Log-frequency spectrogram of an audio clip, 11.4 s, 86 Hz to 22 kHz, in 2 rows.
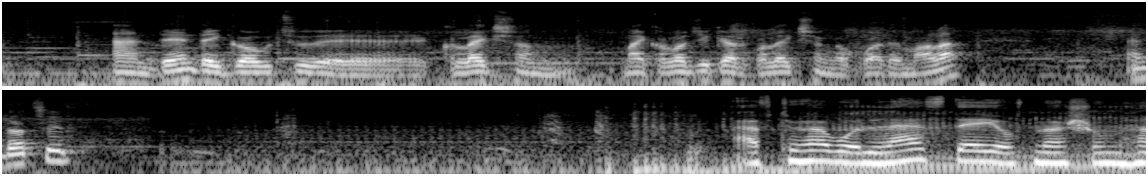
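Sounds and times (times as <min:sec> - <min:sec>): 
speech: 0:00.6 - 0:06.2, 0:09.4 - 0:11.4
car engine idling: 0:06.6 - 0:11.4.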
